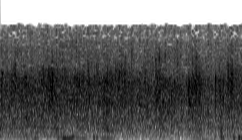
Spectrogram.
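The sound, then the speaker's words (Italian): Steady audience applause of thanks to the Father fills the whole stretch, a dense wash of many hands clapping at once, moderately loud and continuous with no voices breaking through. “Tra l'altro io chiuderei con un ringraziamento, un applauso.”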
